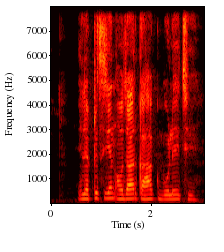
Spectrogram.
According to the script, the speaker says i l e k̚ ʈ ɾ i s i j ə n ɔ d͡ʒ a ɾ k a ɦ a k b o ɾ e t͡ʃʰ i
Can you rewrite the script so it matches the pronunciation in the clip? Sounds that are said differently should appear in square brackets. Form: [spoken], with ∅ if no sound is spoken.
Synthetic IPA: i l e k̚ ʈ ɾ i s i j ə n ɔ d͡ʒ a ɾ k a ɦ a k b o [l] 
